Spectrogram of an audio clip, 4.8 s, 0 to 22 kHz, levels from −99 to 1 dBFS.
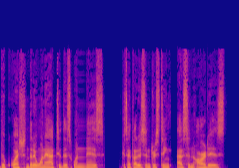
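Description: A call audio freeze runs from 1.59 to 1.80 s. The last sound is held as a fading buzz or hiss, then the speech resumes where it stopped, with nothing lost but about 126 ms late. Delayed packets likely emptied the jitter buffer, so the receiver filled the wait.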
